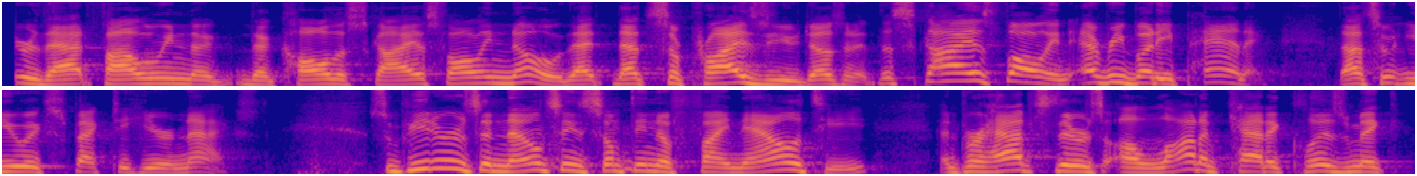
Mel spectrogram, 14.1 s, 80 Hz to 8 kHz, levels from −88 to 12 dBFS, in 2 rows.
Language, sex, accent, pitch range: English, male, American, 160-210 Hz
